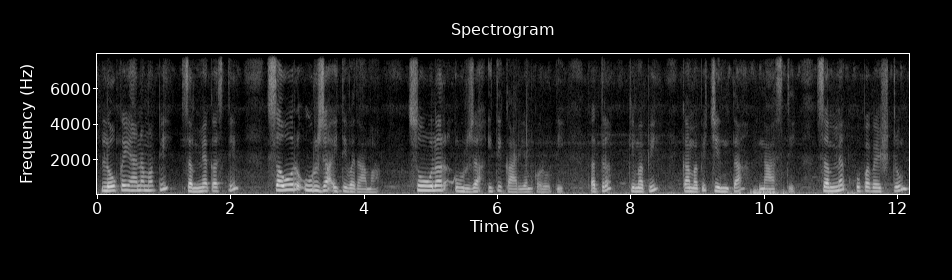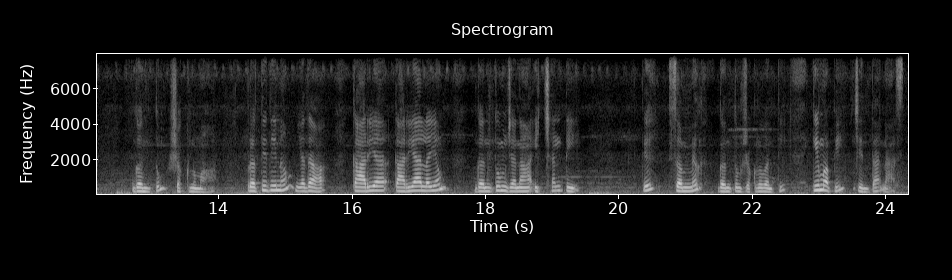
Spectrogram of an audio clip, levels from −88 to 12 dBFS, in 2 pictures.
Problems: constant background noise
